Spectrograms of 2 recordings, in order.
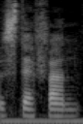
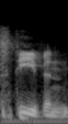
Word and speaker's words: Stephan: So welcome to the show, Stephan. Let's get into the nitty-gritty of this. Great. Thank you so much for having me on. Just so you're aware, it's pronounced Stephen, but...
